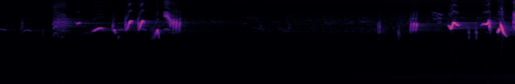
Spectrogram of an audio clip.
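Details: Common nightingale song: two bursts of varied whistled and chirping notes, the first around the middle of the clip and the second near the end, separated by a silent pause, with a faint low hum beneath.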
